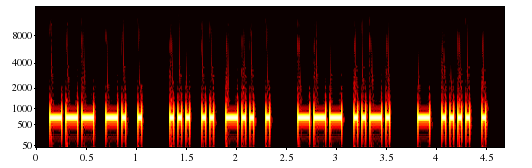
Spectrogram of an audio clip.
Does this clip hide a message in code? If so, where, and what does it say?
Yes: Morse code from 0.1 to 4.5 s, heard as a keyed tone, about 39 wpm, 700 Hz. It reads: ONE SIDE OF THE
